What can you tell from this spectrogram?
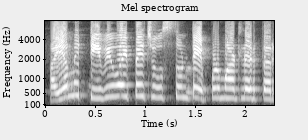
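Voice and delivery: high, loud telling-off. Real, not acted. Host chides caller watching the TV, loud and high. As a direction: push the voice up to get through to the caller.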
